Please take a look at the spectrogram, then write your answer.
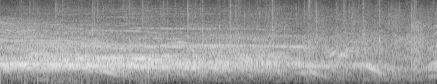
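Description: An audience in a bar bursts into loud, sustained applause mixed with cheers and a few rising whistles, holding steady for a few seconds before easing slightly toward the end.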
